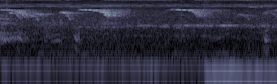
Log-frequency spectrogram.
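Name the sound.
chicken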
